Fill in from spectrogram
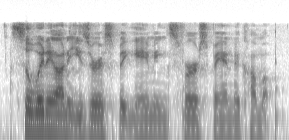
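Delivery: normal talking voice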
